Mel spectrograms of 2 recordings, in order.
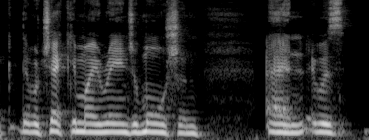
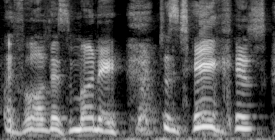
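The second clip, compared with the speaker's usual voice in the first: mock Julia Roberts; 4 semitones higher, 4 dB louder than usual. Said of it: "I felt like you and Julia Roberts going".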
